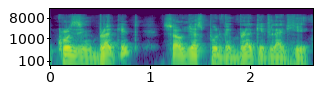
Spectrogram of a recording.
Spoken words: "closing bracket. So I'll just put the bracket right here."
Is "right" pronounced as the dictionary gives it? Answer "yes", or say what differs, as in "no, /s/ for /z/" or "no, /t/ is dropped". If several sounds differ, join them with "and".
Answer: no, /l/ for /ɹ/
